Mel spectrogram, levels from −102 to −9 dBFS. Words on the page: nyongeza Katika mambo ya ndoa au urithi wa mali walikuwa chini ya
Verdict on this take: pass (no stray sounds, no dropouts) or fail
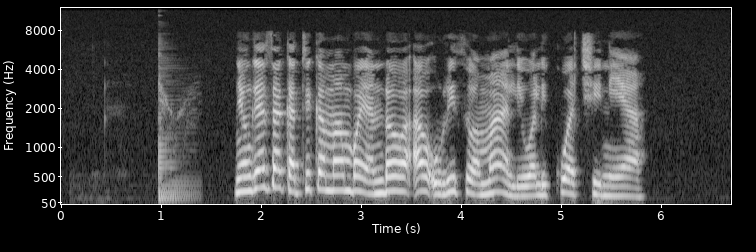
fail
